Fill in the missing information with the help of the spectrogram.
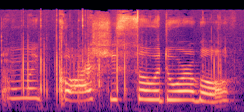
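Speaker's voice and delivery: ordinary delivery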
